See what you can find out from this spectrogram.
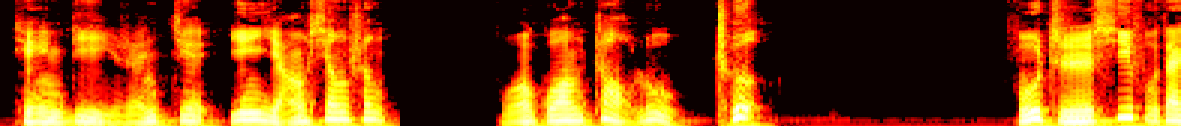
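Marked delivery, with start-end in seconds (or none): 0.1-5.1 recited incantation. A narrator's reading. Meizi casting a talisman spell on Jing'er, recited incantation. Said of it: "念道".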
